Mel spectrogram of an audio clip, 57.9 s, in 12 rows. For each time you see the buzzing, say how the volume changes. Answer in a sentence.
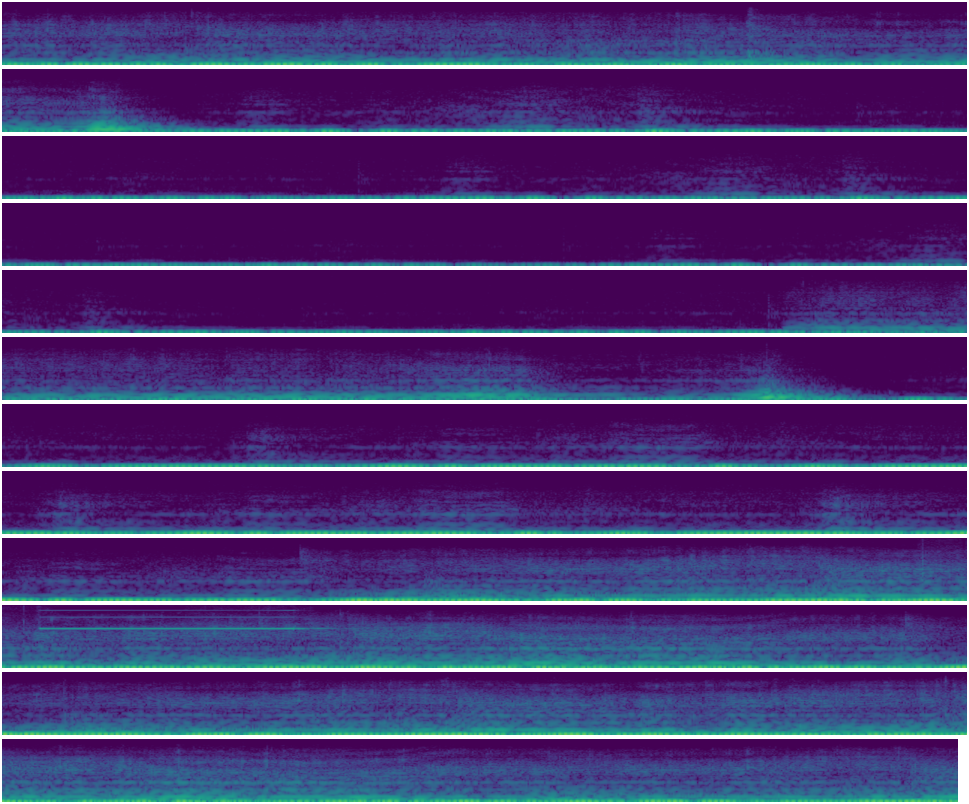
The buzzing can be heard from 0.0 to 57.8 s, getting quieter then louder.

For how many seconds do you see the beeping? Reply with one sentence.
The beeping can be heard for 2 seconds in total.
